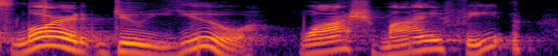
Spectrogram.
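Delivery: incredulous tone, lingering on you. Retelling Peter's protest as Jesus comes to wash his feet, retelling an incredulous question. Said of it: "in this incredulous tone of voice".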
